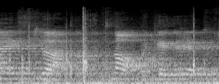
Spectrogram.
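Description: A woman talking into a handheld microphone, with one sharp tap a little before the middle.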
